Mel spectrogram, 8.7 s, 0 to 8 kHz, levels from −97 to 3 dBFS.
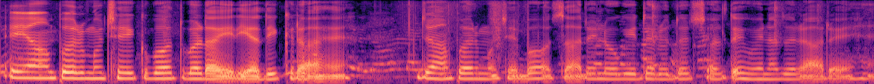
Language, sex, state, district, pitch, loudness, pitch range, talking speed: Hindi, female, Himachal Pradesh, Shimla, 200 Hz, -15 LUFS, 190-225 Hz, 165 wpm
